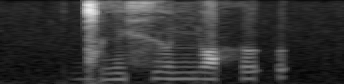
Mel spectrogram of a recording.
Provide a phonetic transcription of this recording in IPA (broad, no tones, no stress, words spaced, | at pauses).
ɡ͡ǀexʲɔɲɒhɵʔ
